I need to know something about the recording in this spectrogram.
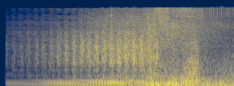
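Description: Logo-intro sound effect: a riser swelling steadily louder, with a low steady drone under a fast fluttering high sweep that cuts off abruptly at the end.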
